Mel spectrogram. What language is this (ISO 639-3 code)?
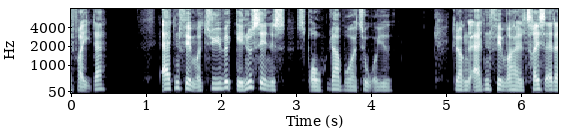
dan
